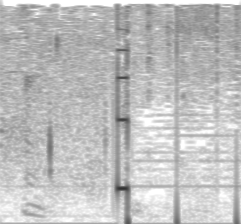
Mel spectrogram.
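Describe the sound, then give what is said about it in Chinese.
A telephone for a radio call-in programme sounds with a single short, loud electronic tone, followed by a couple of sharp clicks over a faint murmur of background noise. “好，那么听众朋友们，哎呀，电话还在不停的响，那么时间到了，这节目只能结束了。”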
